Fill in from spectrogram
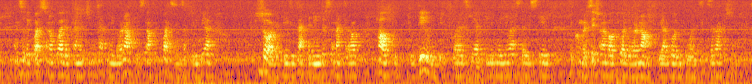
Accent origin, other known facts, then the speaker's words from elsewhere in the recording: Italy; I come from Europe, from Italy, where climate change is talked about in a completely different way.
